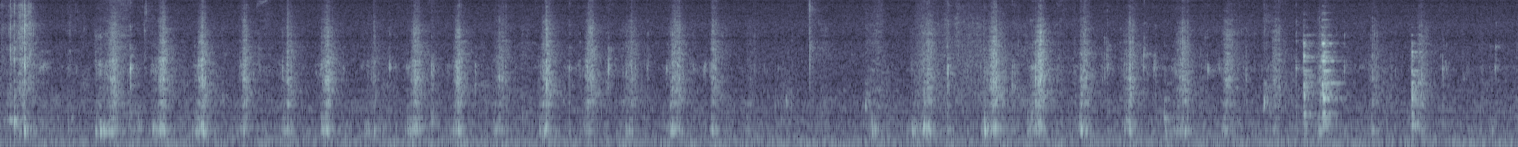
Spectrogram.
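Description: Close-up chewing of crunchy food, crunching about twice a second, with a short pause a little past halfway. A metallic clink near the end.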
